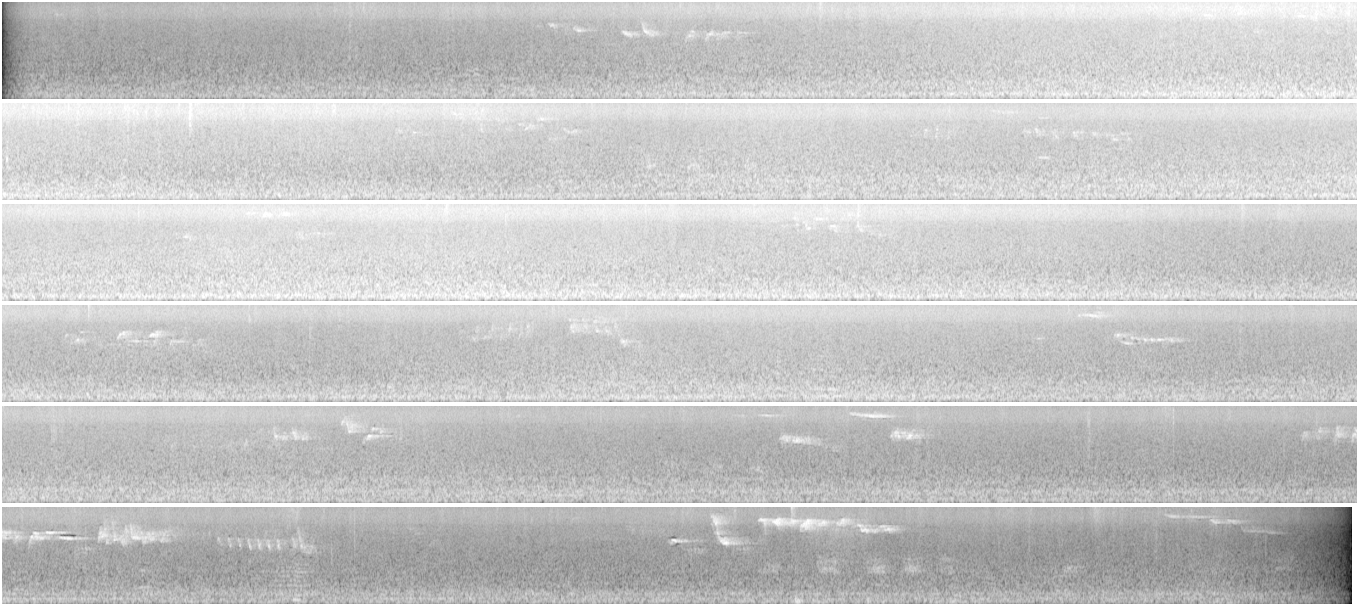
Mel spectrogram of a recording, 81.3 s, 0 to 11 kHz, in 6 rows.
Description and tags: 20190626.windy.forest.099
Forest ambiance on a windy day, birds and insects almost covered by noise of branches and leaves. EM172 Matched Stereo Pair (Clippy XLR, by FEL Communications Ltd) into Sound Devices Mixpre-3. Recorded near El Roblón de Estalaya, a very old Oak in N Spain (Palencia province).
